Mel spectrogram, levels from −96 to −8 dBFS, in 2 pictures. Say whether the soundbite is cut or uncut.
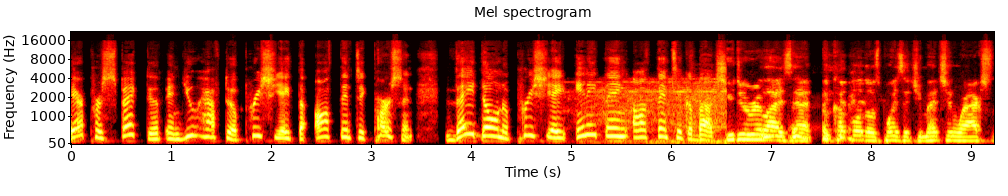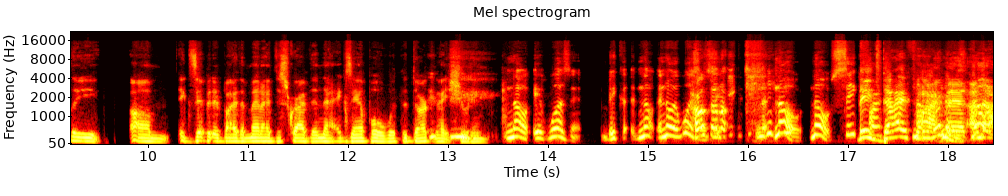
cut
